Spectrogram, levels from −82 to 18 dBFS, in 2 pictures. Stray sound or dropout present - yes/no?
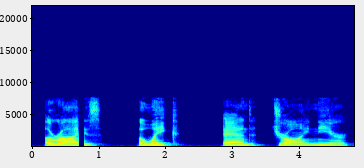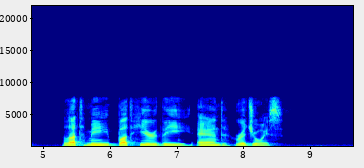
yes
